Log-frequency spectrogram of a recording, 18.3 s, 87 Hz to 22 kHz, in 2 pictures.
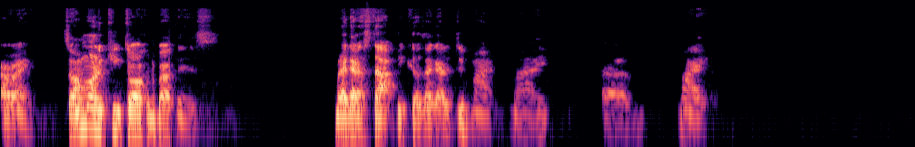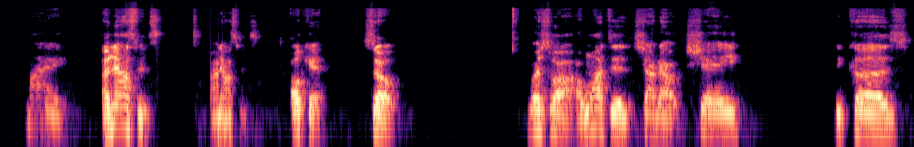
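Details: Adult man with post-stroke aphasia, stroke on 7/14/22, recorded 7/4/23 while still recovering; aphasia with word-finding difficulty.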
